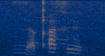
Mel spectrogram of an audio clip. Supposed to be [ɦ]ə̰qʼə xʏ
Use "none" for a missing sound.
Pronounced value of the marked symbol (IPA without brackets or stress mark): ɦ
